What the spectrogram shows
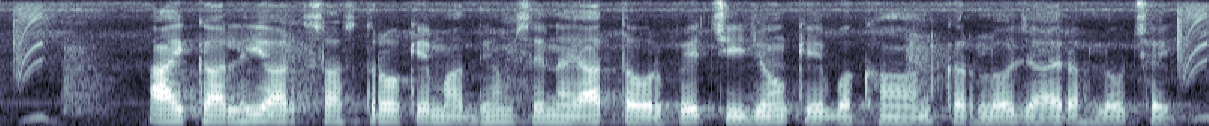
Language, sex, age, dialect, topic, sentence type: Maithili, male, 18-24, Angika, banking, statement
